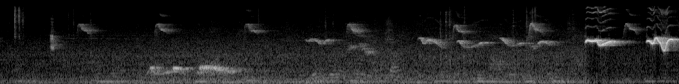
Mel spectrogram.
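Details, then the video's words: Decoy male Gouldian finch singing for trapping wild birds: a faint series of high chirps and low coos from nearby birds, ending with two loud, sharp, wavering whistled notes. "Chim ngũ sắc mồi hót cực hay kích bổi nhanh nổi | chim ngũ sắc hót"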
